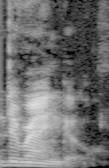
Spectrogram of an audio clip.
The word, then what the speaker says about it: Durango: Although she went by the name of Durango, a word which you'll find rhymes with mango.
